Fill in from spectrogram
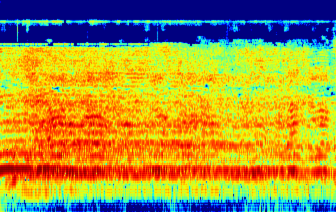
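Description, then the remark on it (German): A rapper and his followers cheer and shout together in a sustained, loud roar of many voices, with overlapping higher-pitched yells riding on top throughout. They are reacting to a singer allowing his song to be legally covered. “Das ist also die Reaktion bei … und seinen Getreuen.”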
